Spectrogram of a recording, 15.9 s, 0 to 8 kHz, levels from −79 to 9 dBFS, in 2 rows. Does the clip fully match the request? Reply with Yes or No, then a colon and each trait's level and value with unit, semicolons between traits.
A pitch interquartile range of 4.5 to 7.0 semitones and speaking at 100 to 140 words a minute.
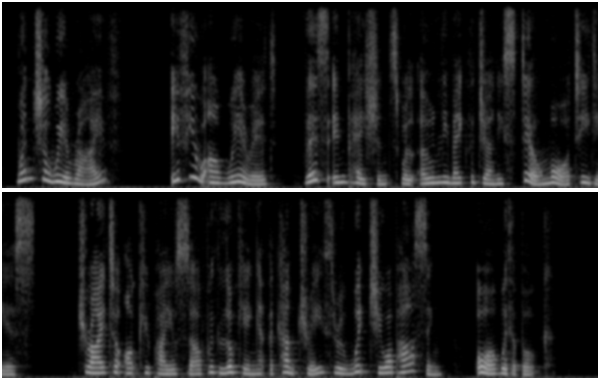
Yes: average, 5.0 semitones; slow, 135 wpm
